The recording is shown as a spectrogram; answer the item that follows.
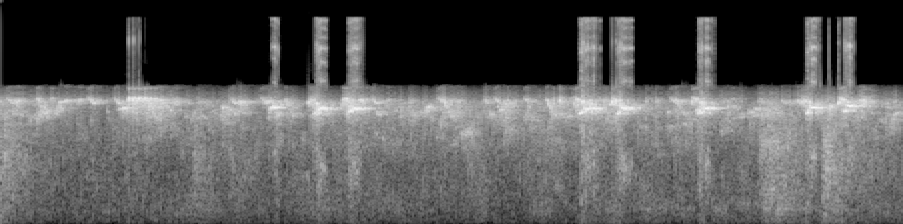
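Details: Greenfinch (Chloris chloris) song recorded at Palm Sunday: an unbroken run of rapid twitters and trills, bright repeated chirps rising above the steady chatter, several sharp clicking accents near the end.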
